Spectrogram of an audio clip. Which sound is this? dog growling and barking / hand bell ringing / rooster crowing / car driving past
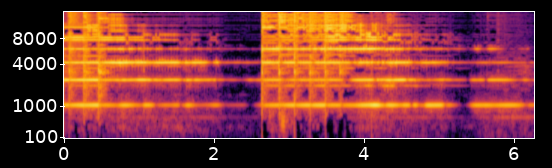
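hand bell ringing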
